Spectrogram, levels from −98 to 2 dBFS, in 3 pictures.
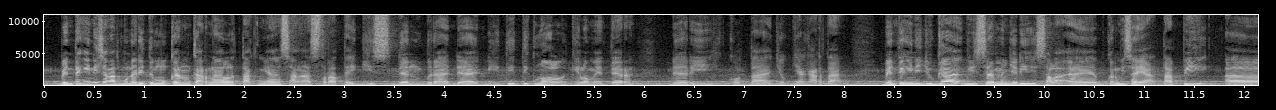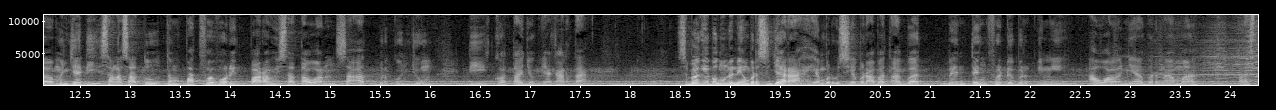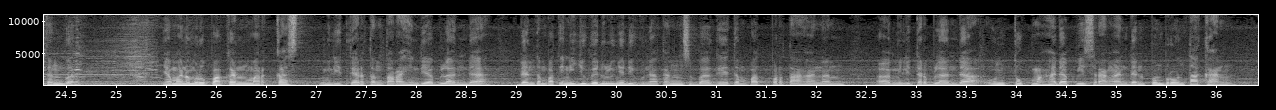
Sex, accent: male, native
